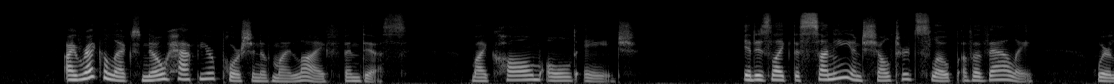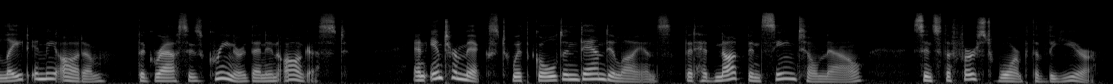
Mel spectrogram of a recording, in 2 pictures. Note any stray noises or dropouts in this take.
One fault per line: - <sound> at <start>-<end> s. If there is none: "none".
none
